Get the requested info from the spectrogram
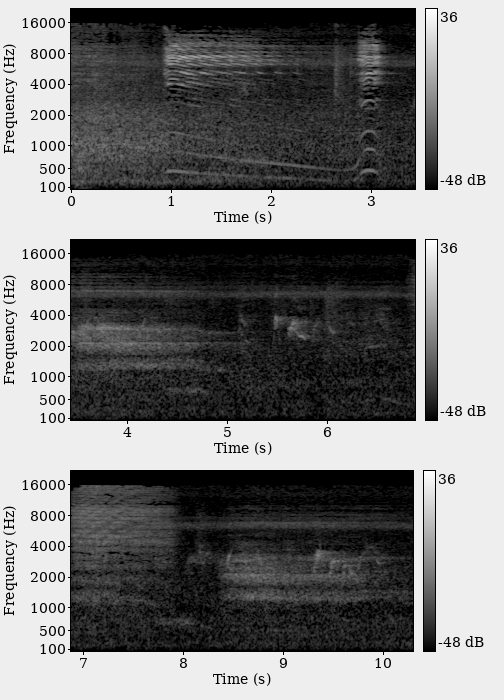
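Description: Outdoor background noise with a falling whine over the first three seconds that ends in a sharp click, then two short bouts of high chirping.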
